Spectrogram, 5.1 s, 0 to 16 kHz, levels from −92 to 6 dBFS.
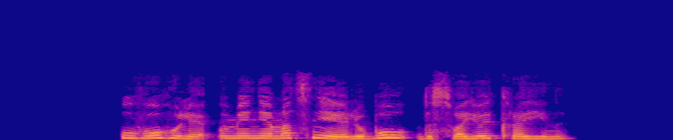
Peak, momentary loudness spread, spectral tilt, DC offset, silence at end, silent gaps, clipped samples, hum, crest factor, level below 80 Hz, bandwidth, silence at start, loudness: -8 dBFS; 8 LU; -6 dB/octave; under 0.1%; 0.8 s; none; under 0.1%; none; 16 dB; -70 dBFS; 7.4 kHz; 0.9 s; -23 LUFS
